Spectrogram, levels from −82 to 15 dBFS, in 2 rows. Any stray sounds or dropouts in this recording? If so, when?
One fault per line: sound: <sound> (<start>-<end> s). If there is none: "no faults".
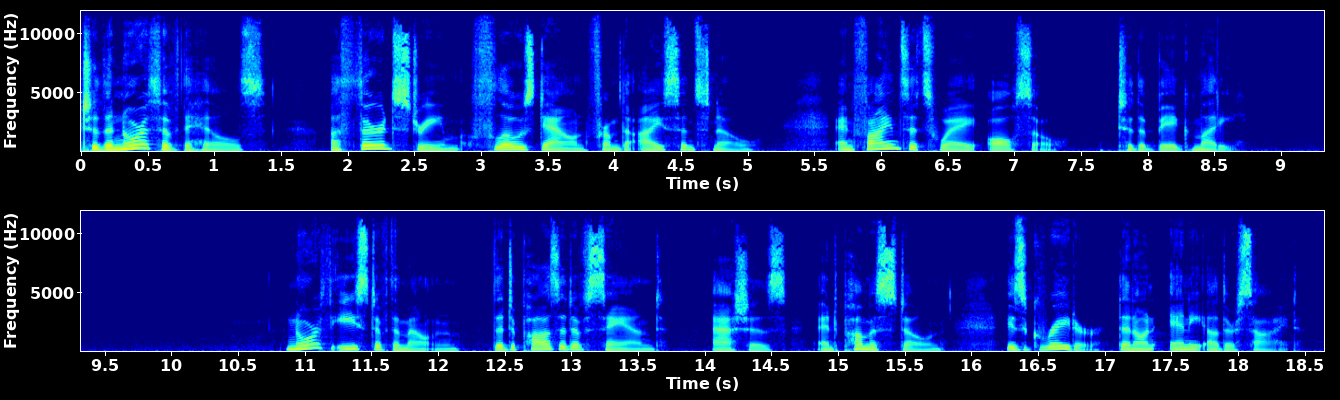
no faults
